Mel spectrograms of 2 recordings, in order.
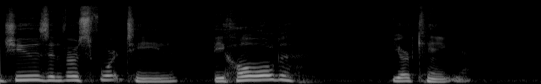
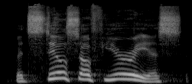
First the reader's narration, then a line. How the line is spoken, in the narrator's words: the Jews cried out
